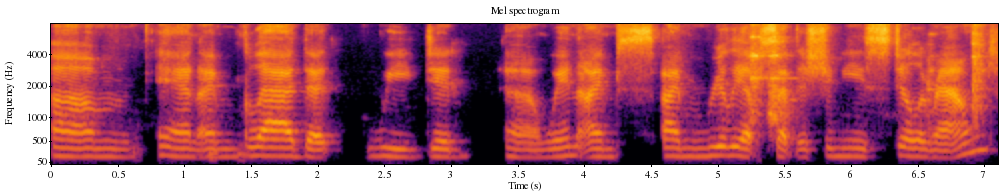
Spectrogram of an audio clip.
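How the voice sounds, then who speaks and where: A woman speaks in a fairly low, flat monotone. She talks very slowly with hardly any pauses. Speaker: community activist. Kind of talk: speech at online community meeting. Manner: halting.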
